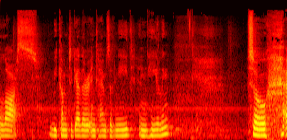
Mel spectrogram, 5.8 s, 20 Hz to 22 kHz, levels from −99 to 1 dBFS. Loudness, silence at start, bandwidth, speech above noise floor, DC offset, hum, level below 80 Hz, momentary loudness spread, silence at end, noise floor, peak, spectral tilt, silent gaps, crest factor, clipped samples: -32 LUFS; 0 s; 16.5 kHz; 28 dB; under 0.1%; none; -68 dBFS; 22 LU; 0 s; -59 dBFS; -12 dBFS; -5 dB/octave; none; 20 dB; under 0.1%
